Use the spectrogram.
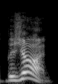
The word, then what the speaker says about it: Bijan: saying Bijan, and I've always felt and known it to be Bijan, maybe it's Bijan. Then someone sent me a clip from, I guess, training camp, NFL Network, all that, and Bijan Robinson was saying my name is Bijan.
